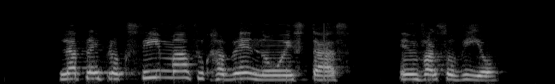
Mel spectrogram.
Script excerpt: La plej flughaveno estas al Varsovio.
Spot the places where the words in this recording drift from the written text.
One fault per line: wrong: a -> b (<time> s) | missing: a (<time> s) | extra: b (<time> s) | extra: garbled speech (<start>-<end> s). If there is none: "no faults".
extra: proksima (1.1 s)
wrong: al -> en (4.1 s)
